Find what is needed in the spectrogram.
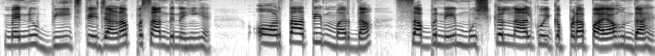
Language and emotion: Punjabi, disgusted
